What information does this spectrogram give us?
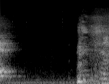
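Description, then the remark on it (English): A single loud sneeze bursts out near the end after a quiet stretch, followed by a brief spoken exclamation. “Bless you.”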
